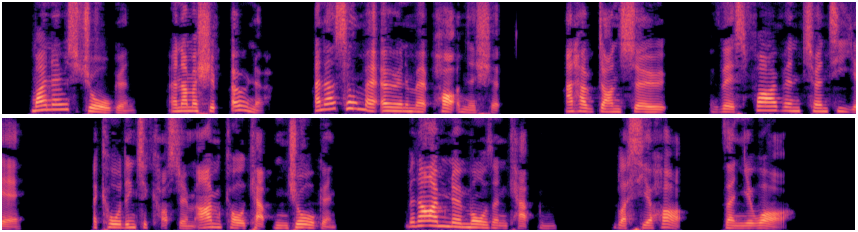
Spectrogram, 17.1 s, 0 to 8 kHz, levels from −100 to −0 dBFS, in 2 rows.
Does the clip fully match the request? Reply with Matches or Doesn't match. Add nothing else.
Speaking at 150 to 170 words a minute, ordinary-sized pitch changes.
Doesn't match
